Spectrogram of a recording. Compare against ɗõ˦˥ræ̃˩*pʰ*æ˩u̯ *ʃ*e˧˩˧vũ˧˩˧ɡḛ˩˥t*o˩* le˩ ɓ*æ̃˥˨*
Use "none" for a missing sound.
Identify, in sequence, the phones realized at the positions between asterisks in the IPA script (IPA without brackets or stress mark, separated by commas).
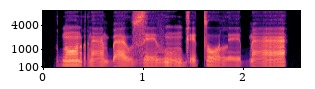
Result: ɓ, z, o˥˨, æ̃˩˥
